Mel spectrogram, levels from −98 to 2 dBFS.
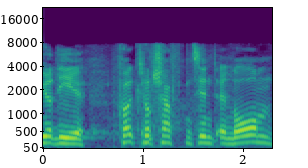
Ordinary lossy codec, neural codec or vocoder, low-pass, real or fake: none; codec, 16 kHz, 4 kbps, X-Codec, HuBERT features, trained on balanced general audio; none; fake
